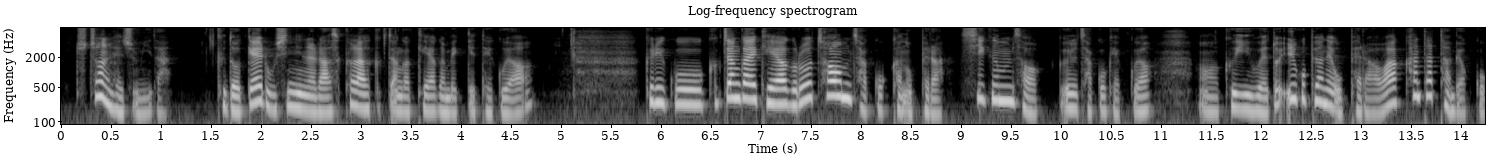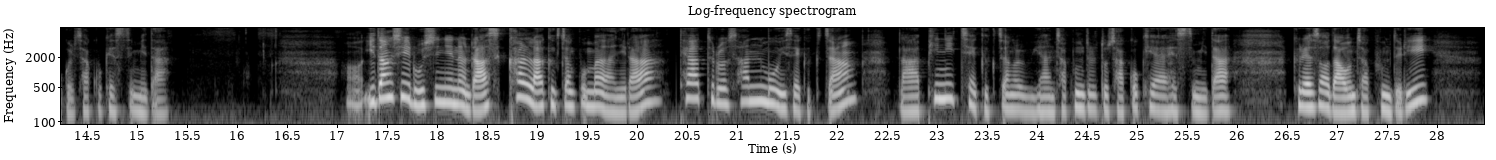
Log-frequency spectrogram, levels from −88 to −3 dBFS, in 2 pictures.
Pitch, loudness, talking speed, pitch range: 185 Hz, -28 LUFS, 300 characters per minute, 160-250 Hz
